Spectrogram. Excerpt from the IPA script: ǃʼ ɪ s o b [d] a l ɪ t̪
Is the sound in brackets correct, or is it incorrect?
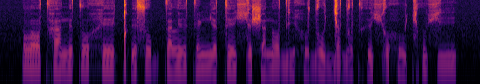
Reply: incorrect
